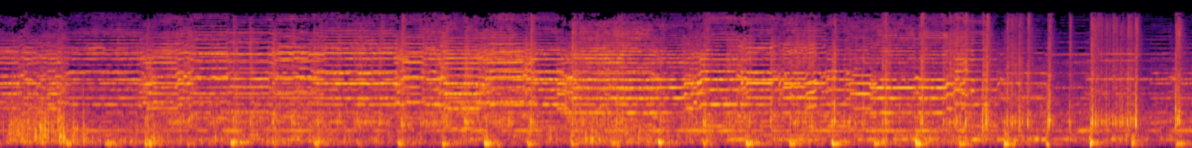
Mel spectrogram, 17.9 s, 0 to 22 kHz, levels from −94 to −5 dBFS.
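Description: Nothing stood out as a technical problem anywhere in the recording on listening.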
